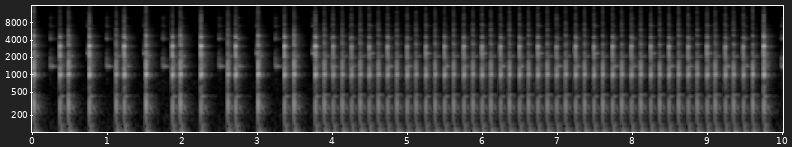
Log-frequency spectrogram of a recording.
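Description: Wooden drumsticks playing even strokes on a rubber practice pad in 6/8 jig time. About four seconds in, the strokes come twice as fast as the drummer moves to the next, finer subdivision; they stop just before the end.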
